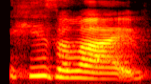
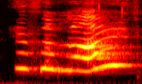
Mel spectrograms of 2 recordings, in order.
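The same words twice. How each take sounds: First: Said in the usual way. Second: Much higher, louder stunned question. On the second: Real, not acted. To the screen, stunned that Spike lives. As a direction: ask it in total disbelief.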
